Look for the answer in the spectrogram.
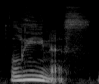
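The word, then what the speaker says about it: lenis: и leanness. Да, кстати, обратите внимание, что а, и буква и читается как в алфавите в этом слове.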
